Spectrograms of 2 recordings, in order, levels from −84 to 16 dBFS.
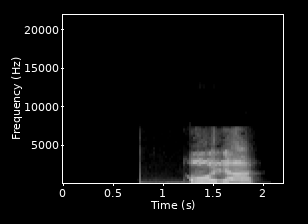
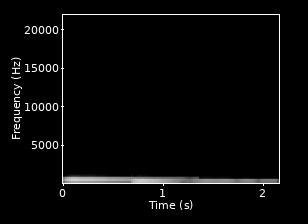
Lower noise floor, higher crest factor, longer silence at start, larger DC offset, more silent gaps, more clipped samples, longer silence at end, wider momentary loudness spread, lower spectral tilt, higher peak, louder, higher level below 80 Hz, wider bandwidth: first, -52 dBFS vs -37 dBFS; about the same, 16 dB vs 12 dB; first, 1.25 s vs 0 s; neither; neither; neither; about the same, 0.3 s vs 0.25 s; second, 11 LU vs 23 LU; first, -2.5 dB/octave vs 6 dB/octave; about the same, -2 dBFS vs -2 dBFS; about the same, -13 LUFS vs -14 LUFS; first, -62 dBFS vs under -90 dBFS; first, 7.6 kHz vs 0.7 kHz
